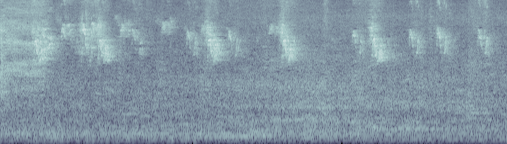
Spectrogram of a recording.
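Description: Birds chirping: short high chirps about twice a second, over a steady low rumble.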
